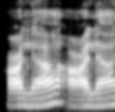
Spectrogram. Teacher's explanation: عین کی حرکت کو لمبا نہیں کرنا اور لا پہ مد صلیب الف کا قائم مقام ہے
